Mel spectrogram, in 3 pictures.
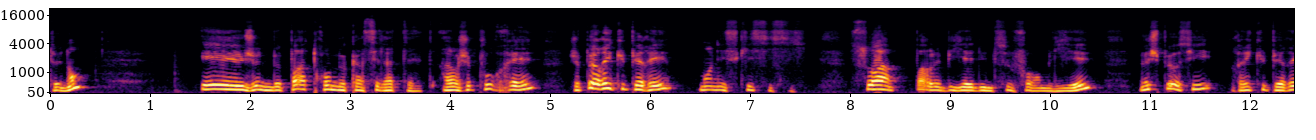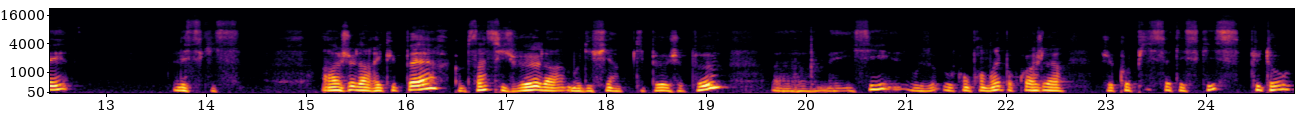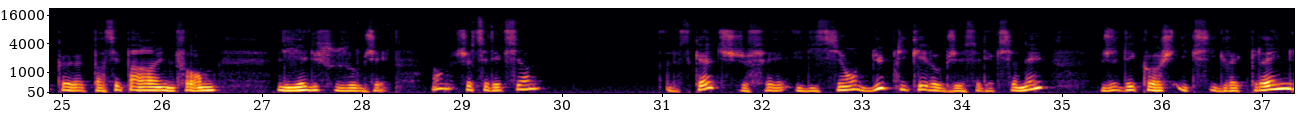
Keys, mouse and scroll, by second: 5.5 click, 13.5 click, 31.8 click, 33.4 click, 35.9 click.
